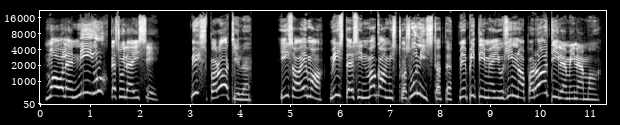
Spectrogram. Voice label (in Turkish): Estonca Erkek Cocuk; seslendirme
